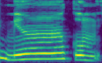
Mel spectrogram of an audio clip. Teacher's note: ادھر نون ساکنہ کا اخفا کریں گے، نون کو چھپائیں گے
